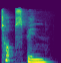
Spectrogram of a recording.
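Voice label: "topspin", British English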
